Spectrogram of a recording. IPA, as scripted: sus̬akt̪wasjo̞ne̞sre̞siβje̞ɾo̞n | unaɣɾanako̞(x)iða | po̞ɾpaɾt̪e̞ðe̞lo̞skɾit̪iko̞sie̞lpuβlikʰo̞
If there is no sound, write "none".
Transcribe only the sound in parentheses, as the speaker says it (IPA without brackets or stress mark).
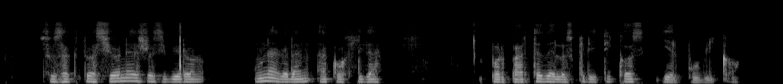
x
